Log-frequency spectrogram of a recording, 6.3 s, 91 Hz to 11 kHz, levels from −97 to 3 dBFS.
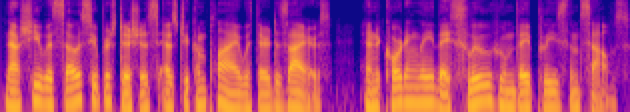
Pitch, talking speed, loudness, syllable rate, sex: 120 Hz, 180 wpm, -21 LUFS, 5.2 syllables/s, male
